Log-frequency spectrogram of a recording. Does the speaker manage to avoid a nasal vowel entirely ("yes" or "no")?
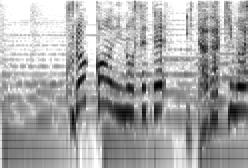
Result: yes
